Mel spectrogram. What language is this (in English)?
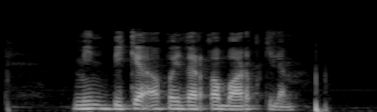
Bashkir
